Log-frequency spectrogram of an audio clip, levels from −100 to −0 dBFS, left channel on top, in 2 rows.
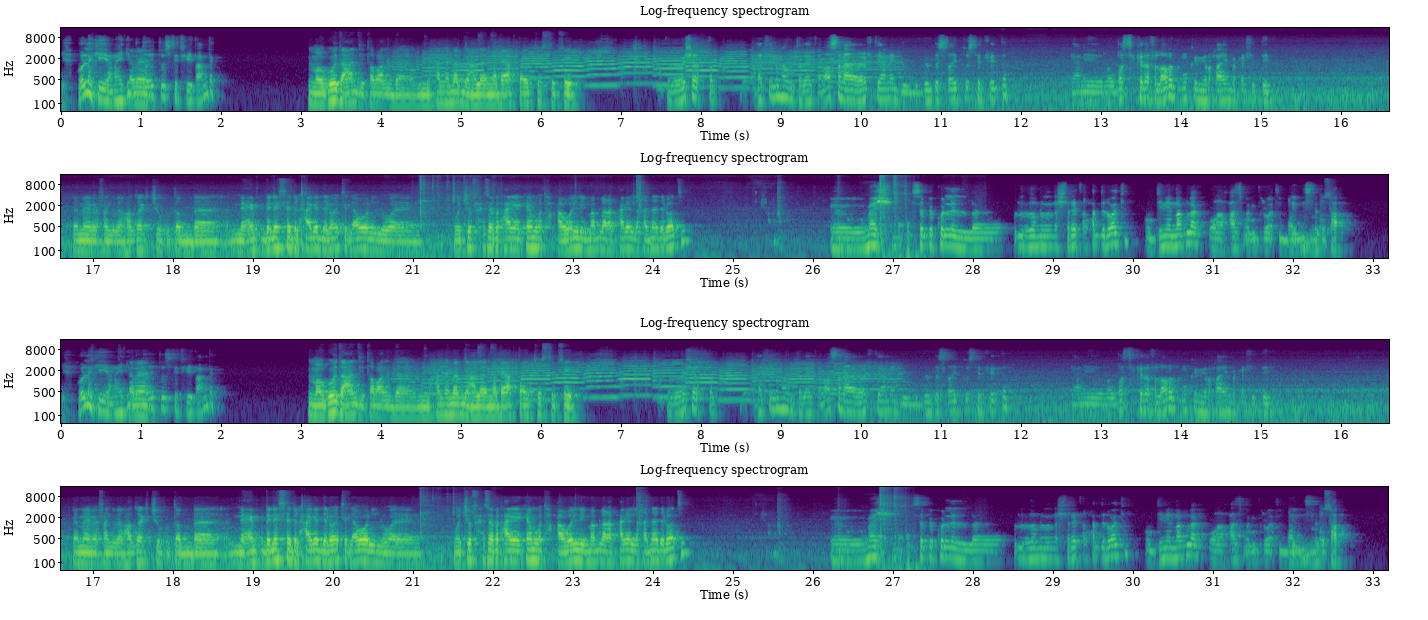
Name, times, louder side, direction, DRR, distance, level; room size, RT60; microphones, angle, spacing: voice 1, 0.0-1.9 7.2-8.2 8.5-11.9 12.6-15.2 26.2-32.4, left 4 dB, 70° left, 0.6 m, -32 dB
voice 2, 3.1-6.5 16.7-21.2 21.5-24.5 31.9-32.5, right 1 dB, 15° right, 0.9 m, -25 dB
Trumpet, 4.0-10.6, left 1 dB, 5° left, 2.1 m, -36 dB
sound 1, 10.1-28.2, left 1 dB, 35° left, 1.5 m, -43 dB
23.0 x 8.4 x 2.7 m
head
